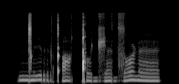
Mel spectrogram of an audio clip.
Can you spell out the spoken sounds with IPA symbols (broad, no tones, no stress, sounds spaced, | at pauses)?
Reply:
ŋ͡ǀ i r kʼ ɑ ǃ ʊ d͡ʒ ɛ d͡z ɔ ɳ ɛ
